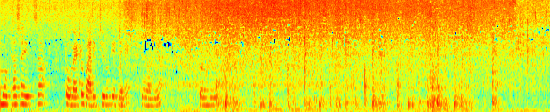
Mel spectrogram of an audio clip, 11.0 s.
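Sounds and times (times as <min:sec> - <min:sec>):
vegetables sizzling in oil: 0:00.0 - 0:11.0
spatula scraping and tapping pan: 0:04.1 - 0:10.1.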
